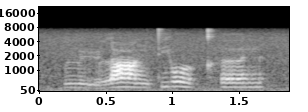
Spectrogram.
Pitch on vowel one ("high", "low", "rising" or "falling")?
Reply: low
